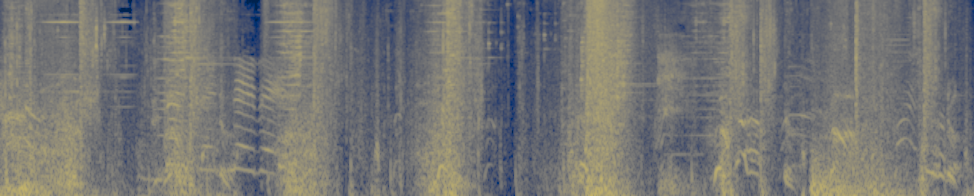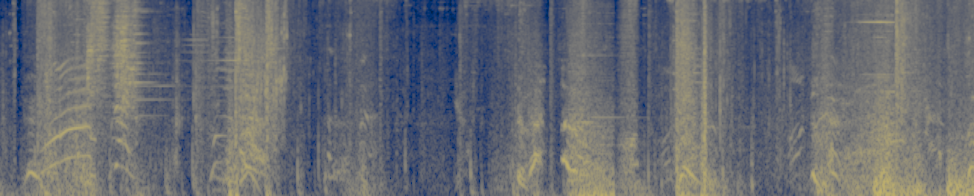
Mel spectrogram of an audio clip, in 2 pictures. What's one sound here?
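Swords clash and clang in repeated bursts.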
